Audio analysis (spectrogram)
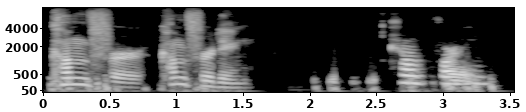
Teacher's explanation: Okay, let's go to the word comforting. Now, the OR here in the middle of this word is actually an ER sound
